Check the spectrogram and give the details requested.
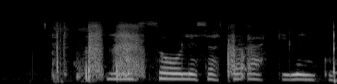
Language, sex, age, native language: Icelandic, male, 8, Icelandic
